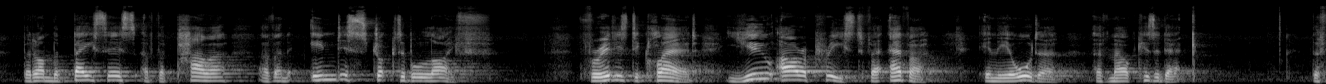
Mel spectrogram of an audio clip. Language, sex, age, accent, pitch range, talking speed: English, male, 40-59, British, 155-195 Hz, 120 wpm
